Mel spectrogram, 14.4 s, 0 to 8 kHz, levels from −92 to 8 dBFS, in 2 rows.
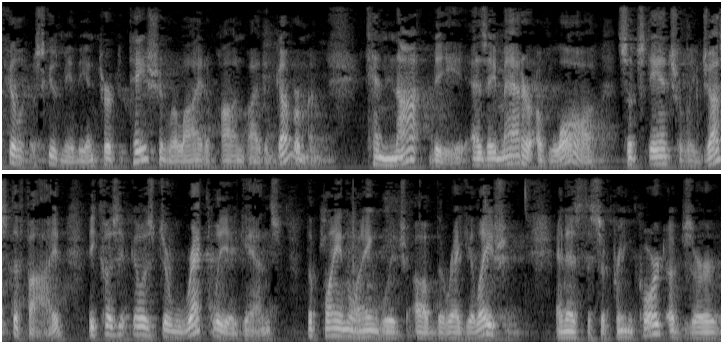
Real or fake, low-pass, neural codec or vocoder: real; 7.2 kHz; none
